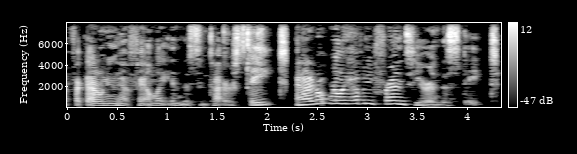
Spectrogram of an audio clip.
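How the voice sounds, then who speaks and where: A somewhat breathy woman speaks, her intonation lively throughout. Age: 50s. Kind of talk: casual talk to camera. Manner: rambling, humorous.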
